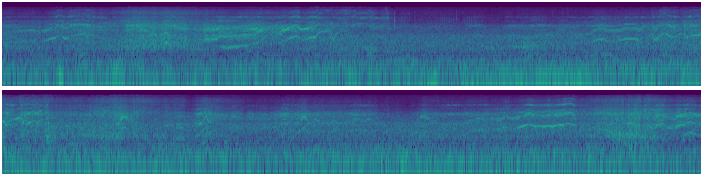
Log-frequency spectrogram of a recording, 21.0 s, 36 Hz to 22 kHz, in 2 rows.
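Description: Traxxas Slash 4x2 RC short-course truck's motor whining, its pitch rising and falling over and over as the throttle is worked, over the crunch of tyres on dirt.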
